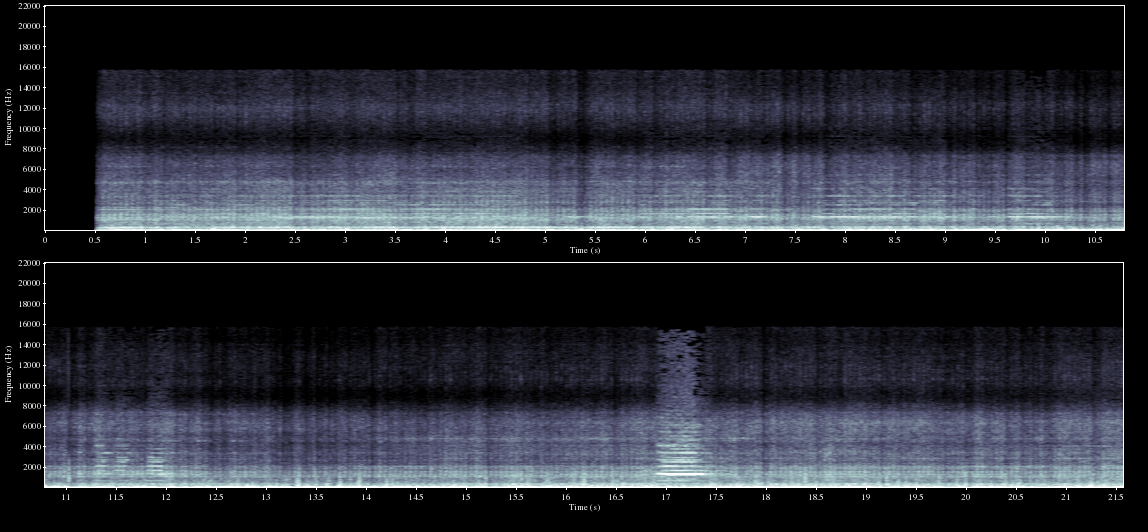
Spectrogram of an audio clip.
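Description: A passenger train running at speed, heard from aboard: a steady rumble of the carriage on the rails. A short high-pitched tone sounds briefly about three-quarters of the way through.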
